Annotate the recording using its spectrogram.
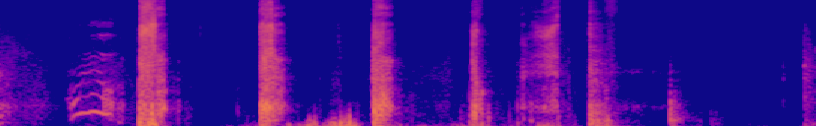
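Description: Soft toys rustle and bump as hands handle them.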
